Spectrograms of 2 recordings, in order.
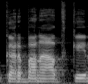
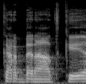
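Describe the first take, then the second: First: The second syllable has an A vowel. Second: The second syllable has an E vowel. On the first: This is the standard form used elsewhere. "sám jsem to teď měl skoro problém vyslovit s tím A" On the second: This is the form common in Brno. "často s E"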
